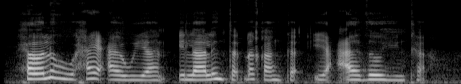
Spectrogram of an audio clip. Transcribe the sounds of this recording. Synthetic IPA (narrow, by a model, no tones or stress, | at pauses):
ħɔːlɐɦʊwɑħɑjʕɑːwɪjaːnɪlaːlɪnt̪ʰɐɖɑqɑŋkʰɐijɞ̰ʕɑ̰ːðɔːjɪŋkʰɐ̰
